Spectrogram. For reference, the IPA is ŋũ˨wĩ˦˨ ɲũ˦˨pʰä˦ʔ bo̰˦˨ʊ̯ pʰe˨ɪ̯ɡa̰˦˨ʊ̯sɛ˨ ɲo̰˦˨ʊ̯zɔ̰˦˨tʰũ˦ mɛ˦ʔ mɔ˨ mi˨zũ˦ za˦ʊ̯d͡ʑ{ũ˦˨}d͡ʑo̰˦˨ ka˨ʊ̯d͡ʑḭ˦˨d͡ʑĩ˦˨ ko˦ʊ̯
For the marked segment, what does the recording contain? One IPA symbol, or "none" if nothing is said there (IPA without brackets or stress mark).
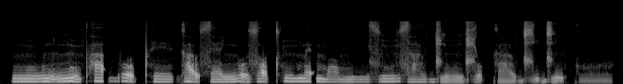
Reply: ũ˨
